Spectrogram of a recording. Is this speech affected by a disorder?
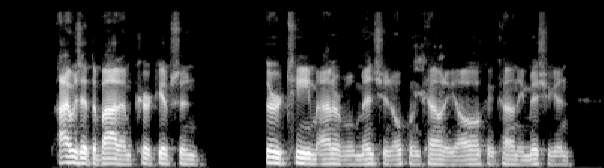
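Yes: Parkinson's disease; man nearly 66, no longer flies planes because of Parkinson's; ping pong, pool, pickleball, bowling as activities to help with Parkinson's.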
